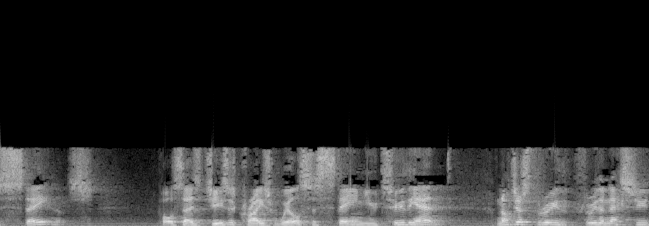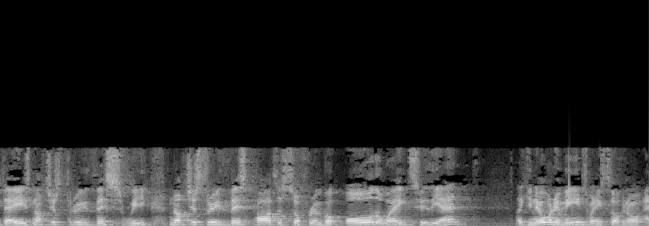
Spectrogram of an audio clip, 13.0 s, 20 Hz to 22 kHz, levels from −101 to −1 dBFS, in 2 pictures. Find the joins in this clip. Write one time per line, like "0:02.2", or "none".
none

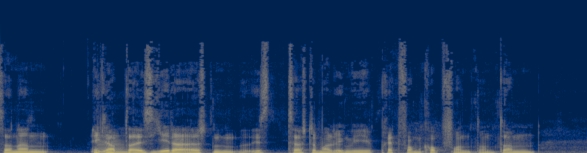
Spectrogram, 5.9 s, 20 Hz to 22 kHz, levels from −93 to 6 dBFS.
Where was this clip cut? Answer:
none

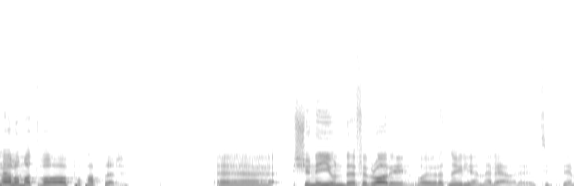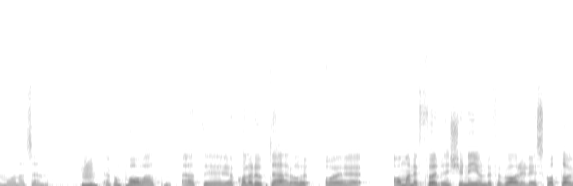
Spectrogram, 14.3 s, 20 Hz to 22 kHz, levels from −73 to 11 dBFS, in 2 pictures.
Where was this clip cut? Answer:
none

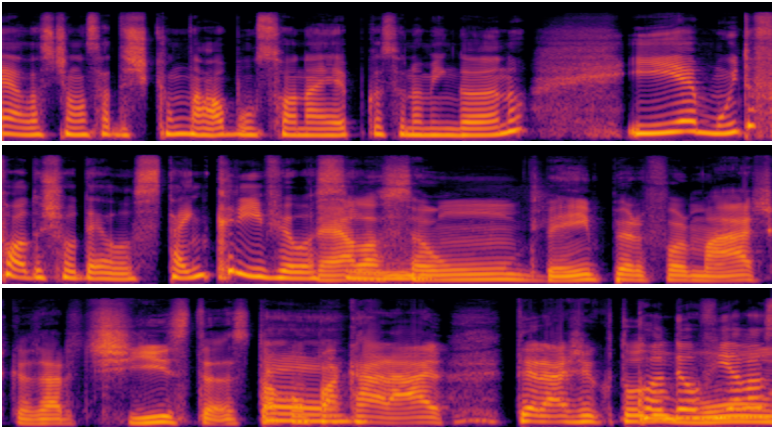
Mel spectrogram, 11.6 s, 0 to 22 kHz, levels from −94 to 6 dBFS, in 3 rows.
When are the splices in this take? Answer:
none

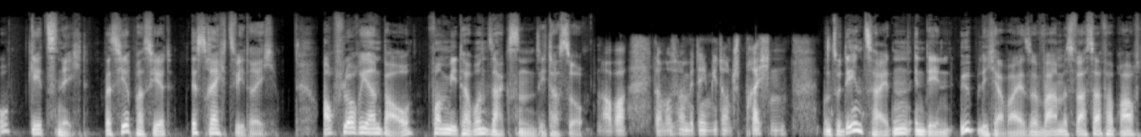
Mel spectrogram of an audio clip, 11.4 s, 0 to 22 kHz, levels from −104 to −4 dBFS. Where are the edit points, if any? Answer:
0:05.9
0:08.2

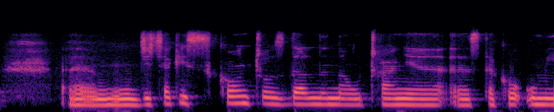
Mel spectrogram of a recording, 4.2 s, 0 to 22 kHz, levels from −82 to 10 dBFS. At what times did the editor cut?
none

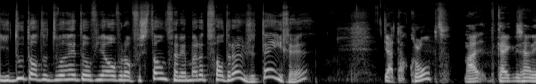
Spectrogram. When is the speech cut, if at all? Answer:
none

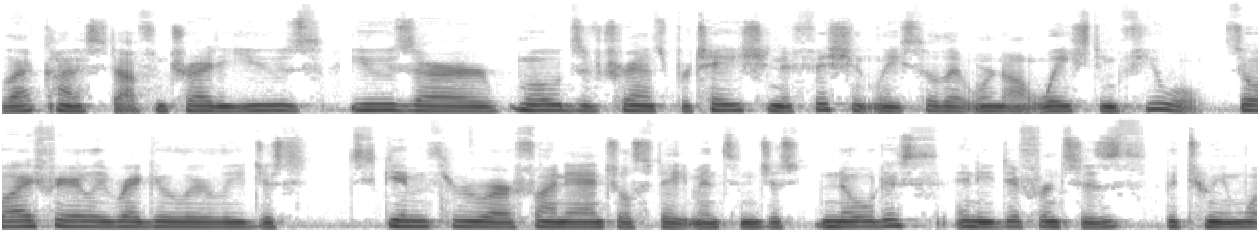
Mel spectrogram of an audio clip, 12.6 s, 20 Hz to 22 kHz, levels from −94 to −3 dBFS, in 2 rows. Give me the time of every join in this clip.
0:01.7

